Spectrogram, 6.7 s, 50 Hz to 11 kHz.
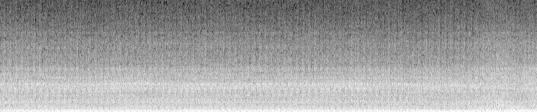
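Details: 1975 International Loadstar 1850, Detroit 6V53 two-stroke diesel, first run after fuel lines found loose and tank empty; lumpy beat with dropped pulses at idle and revving, clear misfire. Owner suspects air in fuel, unconfirmed; oil pressure about 65 psi, no coolant.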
